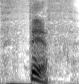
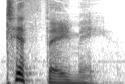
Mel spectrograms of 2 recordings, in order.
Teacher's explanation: that aspirated th sound hardens to tithemi. Again, iota reduplication is still there.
